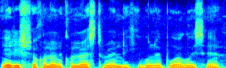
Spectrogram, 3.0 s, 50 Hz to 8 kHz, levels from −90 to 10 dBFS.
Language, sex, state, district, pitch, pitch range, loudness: Assamese, male, Assam, Sonitpur, 130 Hz, 125-130 Hz, -17 LUFS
